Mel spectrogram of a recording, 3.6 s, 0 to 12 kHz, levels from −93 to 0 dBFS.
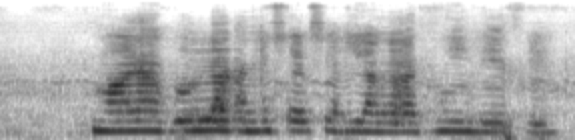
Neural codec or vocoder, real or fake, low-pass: codec, 44.1 kHz, 1.7 kbps, Pupu-Codec; fake; 10.8 kHz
